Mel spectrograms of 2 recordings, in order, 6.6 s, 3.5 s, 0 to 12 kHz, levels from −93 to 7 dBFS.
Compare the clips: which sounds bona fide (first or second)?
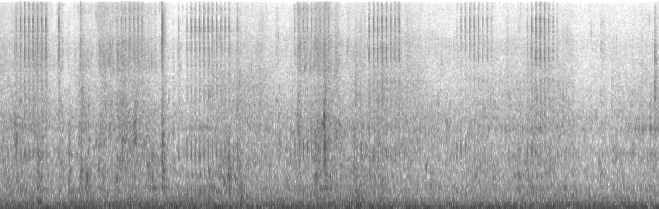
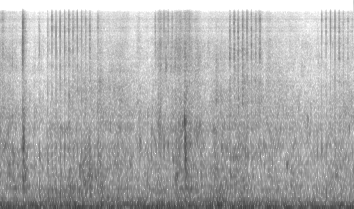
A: first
